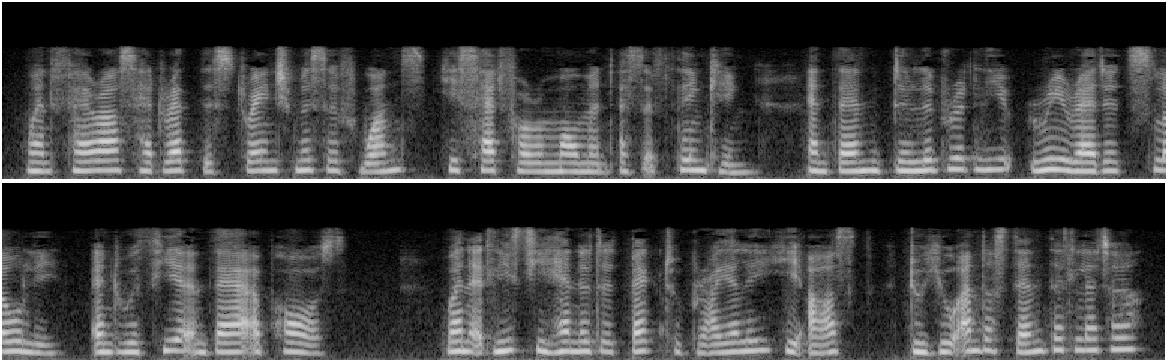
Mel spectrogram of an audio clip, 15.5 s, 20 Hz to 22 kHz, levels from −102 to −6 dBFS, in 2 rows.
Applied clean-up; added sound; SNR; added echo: none; none; none; none.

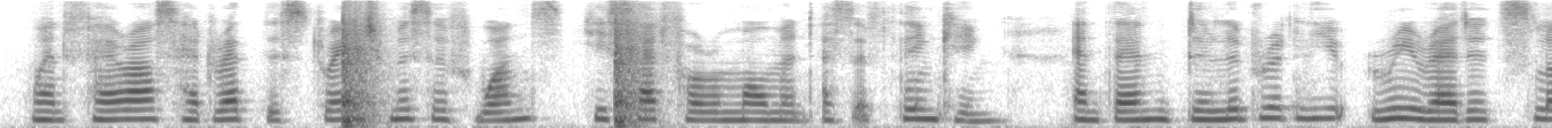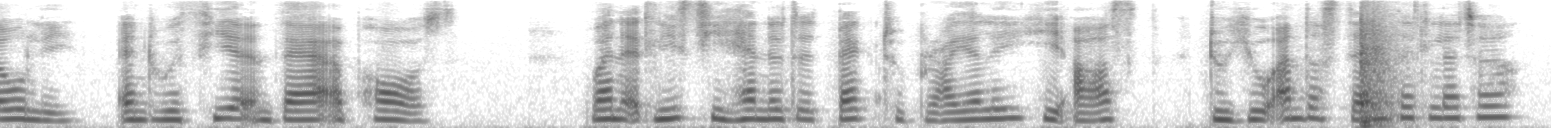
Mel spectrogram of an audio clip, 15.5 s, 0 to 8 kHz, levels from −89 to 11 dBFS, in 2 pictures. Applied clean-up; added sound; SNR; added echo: none; Hammer; -1 dB; none.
